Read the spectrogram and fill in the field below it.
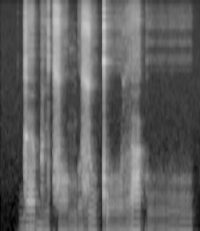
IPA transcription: ɡɛ˦ bi˨t͡sɔ˨ŋʊ˨ zu˦˨kʼoː˨ra˦ kuː˨˦

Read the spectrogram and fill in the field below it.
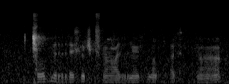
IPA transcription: ǀobœr ɾɛxɛ̃ʃt͡sʼɛ̃ʕɛr ɾɛ̃xwõqʔyx kã

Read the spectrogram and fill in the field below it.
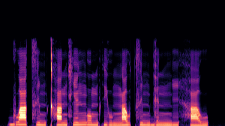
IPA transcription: ɡwa˦ t͡si˨˩mkʰa˧nɕẽ˦ ŋo˧mkju˨˩ ŋa˦wt͡si˧mɡe˧nŋi˧ ha˨˦w

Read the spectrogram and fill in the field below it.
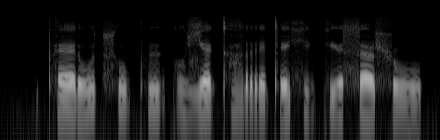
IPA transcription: pʰɛ ɾut͡sʰu pʰɨ kɔ̤ʑɛkʰa̤ retʼexʲe kʲɘ sɐ ʂu

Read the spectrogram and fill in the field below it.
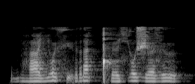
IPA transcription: bʱaʎo xʲə̰ra ǃʰɘço ʒəzɯ

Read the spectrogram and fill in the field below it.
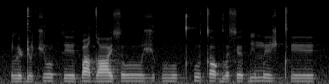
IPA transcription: lʏ˨ɖʊ˨t͡ʃʊː˦˨ kɪː˨ɓi˨ dˤyː˨sʊː˦ʒ | ɣu˨t̪ʰu˦˨t ɔ˨ɡʊ˨sʏ˦˨ɓi˦ mɪː˦ʒtʼɪː˦

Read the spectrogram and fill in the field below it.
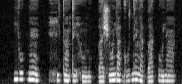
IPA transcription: jo˦ɡ͡bɛ̃˦˨ | hi˨tã˨te˨ hũ˨lu˨ ɡ͡ba˨ ʃɔ̃˧ja˨ɡo˨˦dɛ̃˦˨ la˨ɡ͡ba˧k͡po˧ jã˦

